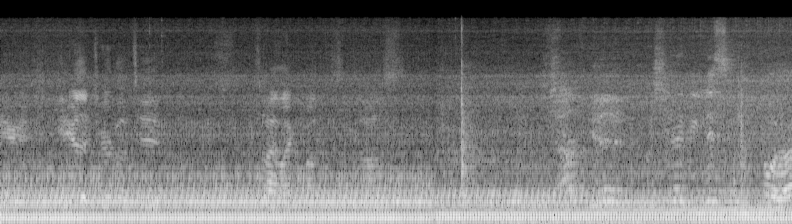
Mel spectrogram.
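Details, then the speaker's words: Honda Civic Type R just after a Tomei exhaust install: very quiet, steady deep idle with light even ticking about three per second; the usual Honda valve tick, sounds good. "yeah yeah yeah pretty much he's like hey i'm right here yeah yeah but it sounds it sounds good all i hear right now is just the engine tick the honda tick the honda got a tick tube sounds like it"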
